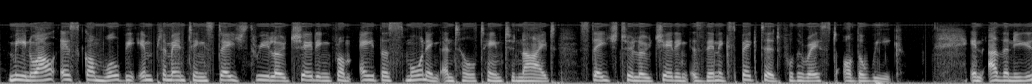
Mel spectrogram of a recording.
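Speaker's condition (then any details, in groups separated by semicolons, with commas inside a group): No condition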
